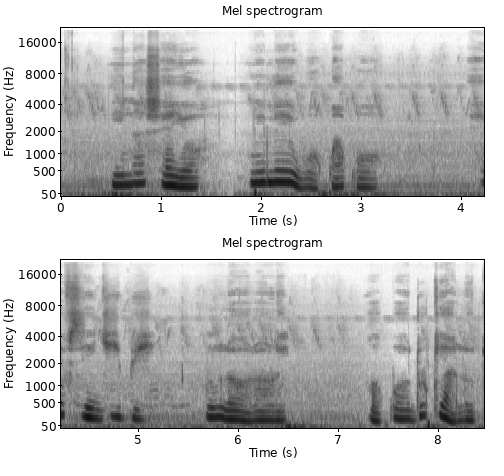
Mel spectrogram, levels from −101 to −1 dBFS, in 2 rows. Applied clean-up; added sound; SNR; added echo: none; Bird; 12 dB; none.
